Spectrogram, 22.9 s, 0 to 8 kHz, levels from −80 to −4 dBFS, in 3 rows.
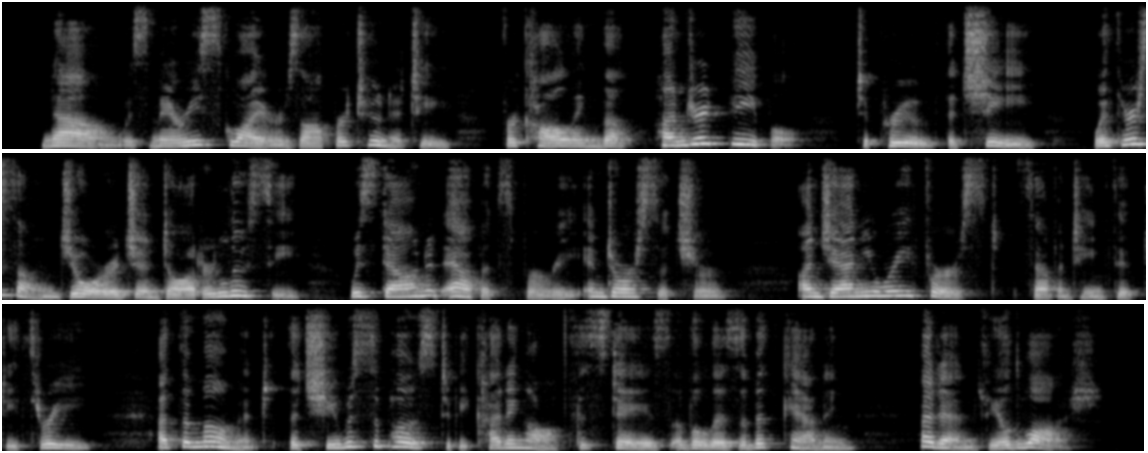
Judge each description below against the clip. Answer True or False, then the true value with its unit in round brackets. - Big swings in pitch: True (5.7 semitones)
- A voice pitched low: False (205 Hz)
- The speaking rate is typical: False (130 wpm)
